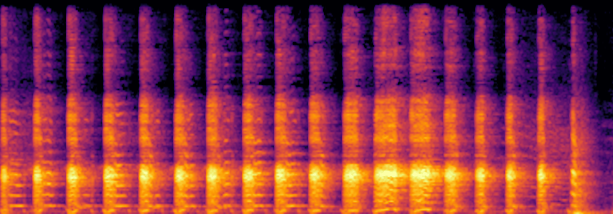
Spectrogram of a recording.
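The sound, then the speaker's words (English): A hen duck call sounds a long, steady run of about seventeen loud, raspy quacks, evenly paced, with a low whine beneath them and a lower trailing note at the end. “I want to hear that whine again on the bottom end.”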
